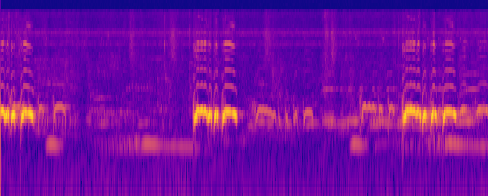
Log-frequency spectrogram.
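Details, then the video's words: Local zebra dove song for prompting other doves, three loud bursts of fast bubbling coos roughly every two seconds, with a softer chorus of cooing doves filling the gaps. "PANCINGAN PERKUTUT LOKAL GACOR"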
